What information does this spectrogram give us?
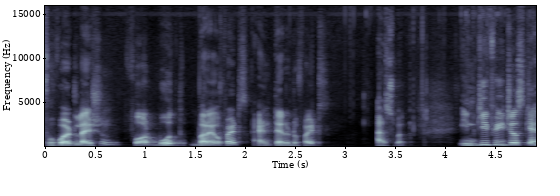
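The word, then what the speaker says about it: pteridophytes: इसके अलावा आप थर्ड फाइलम में जब पहुंचोगे टेरिडोफाइट्स। अब टेरिडोफाइट्स से ध्यान रखना है। यहां पे टेरिडोफाइट में पी साइलेंट है तो टेरिडोफाइट से टी याद रखना है।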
